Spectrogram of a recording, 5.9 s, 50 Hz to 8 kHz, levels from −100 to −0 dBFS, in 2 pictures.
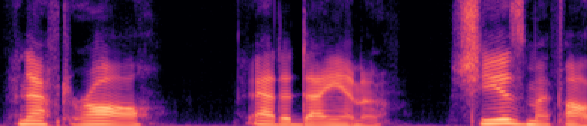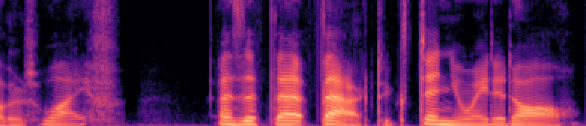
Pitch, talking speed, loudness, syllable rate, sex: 195 Hz, 165 wpm, -20 LUFS, 5.1 syllables/s, female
